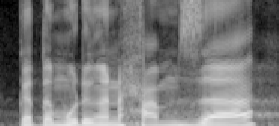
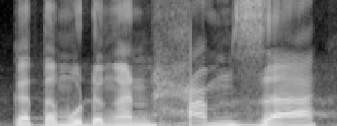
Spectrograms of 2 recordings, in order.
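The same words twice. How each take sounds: No difference in how they are said.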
